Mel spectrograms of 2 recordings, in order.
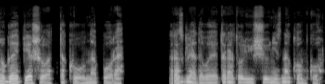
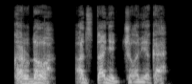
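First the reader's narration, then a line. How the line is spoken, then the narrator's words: Barked. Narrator (Russian): Рявкнул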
